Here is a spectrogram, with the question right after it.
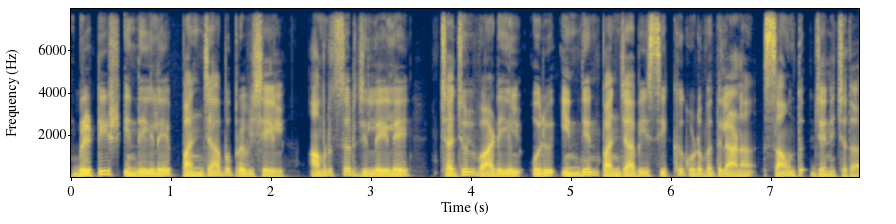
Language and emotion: Malayalam, neutral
